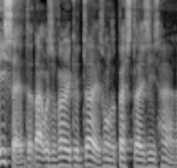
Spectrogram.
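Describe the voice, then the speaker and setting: In a very clean recording with a silent background, a man with a southern English accent speaks in a dark, mellow voice of medium pitch. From England, East Sussex. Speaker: sea angler and conservation campaigner. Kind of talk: casual interview.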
